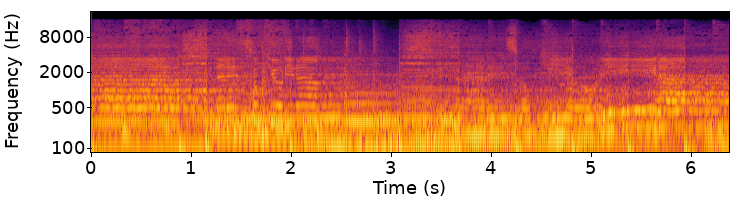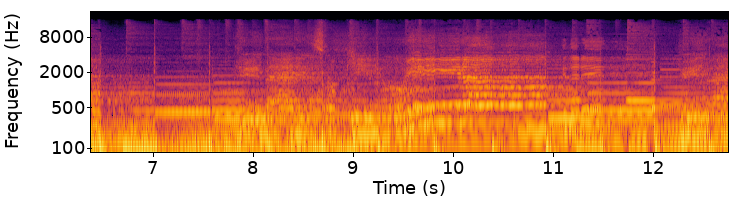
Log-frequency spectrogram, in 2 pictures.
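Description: Worship band and vocal team performing a Korean praise song: a lead singer and several backing vocalists singing together over acoustic guitar and band accompaniment.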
